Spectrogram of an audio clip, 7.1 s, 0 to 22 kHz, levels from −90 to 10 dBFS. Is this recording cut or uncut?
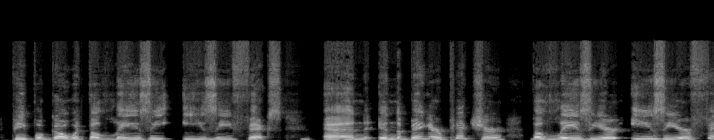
uncut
